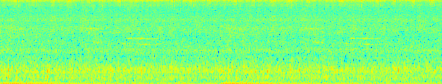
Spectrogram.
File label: forest life, ambient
